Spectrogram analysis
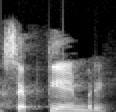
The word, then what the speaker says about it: septiembre: igual português setembro setembro septiembre eu tenho um pezinho aqui que ele é muda então é septembre a pronúncia outubro octubre também eu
